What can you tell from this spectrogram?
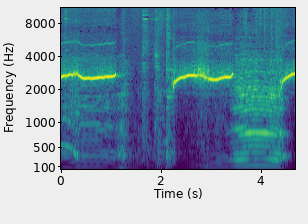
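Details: Friesian heifer calf aged thirteen months, Pabna, Bangladesh, bellows two loud, drawn-out moos, each with a high, whistle-like overtone, separated by a brief pause.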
